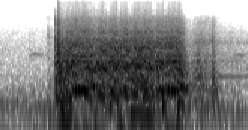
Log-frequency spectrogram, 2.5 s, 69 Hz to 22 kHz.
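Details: Ford F350 7.3 Powerstroke diesel, year unknown, sat 15 years in a junkyard: about a second of starter churning, turning over on brake-clean spray but never catching; crank no start.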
